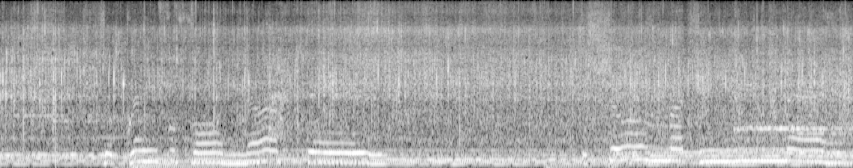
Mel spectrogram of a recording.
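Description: Chicken legs sizzling as they pan-fry in butter, oil, minced garlic and ginger: a steady, dense crackle of spitting fat. Background music plays underneath.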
